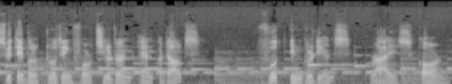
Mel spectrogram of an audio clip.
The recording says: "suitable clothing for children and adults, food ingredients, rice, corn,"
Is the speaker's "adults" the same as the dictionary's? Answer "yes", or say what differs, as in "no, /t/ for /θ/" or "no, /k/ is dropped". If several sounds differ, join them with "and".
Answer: yes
